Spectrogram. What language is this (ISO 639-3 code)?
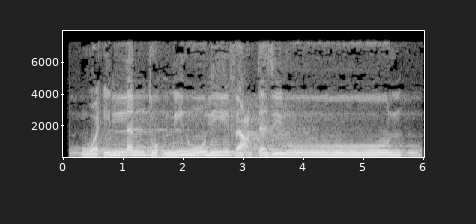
ara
